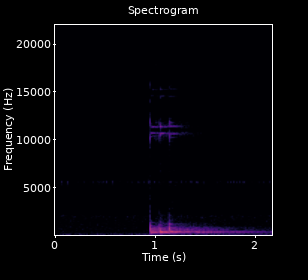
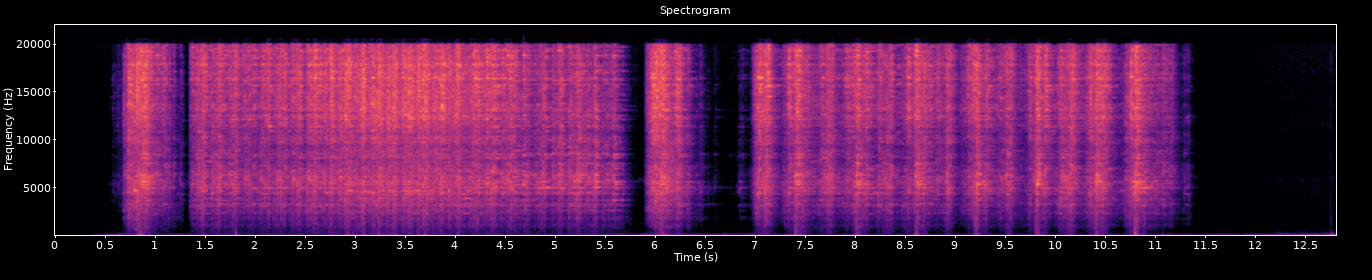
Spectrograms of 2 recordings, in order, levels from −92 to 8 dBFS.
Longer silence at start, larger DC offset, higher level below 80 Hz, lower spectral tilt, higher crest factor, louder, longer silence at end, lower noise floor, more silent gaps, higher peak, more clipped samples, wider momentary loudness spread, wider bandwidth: first, 0.95 s vs 0.65 s; neither; second, -88 dBFS vs -54 dBFS; first, -6 dB/octave vs 3 dB/octave; about the same, 20 dB vs 20 dB; second, -47 LUFS vs -16 LUFS; second, 0.1 s vs 1.6 s; first, -80 dBFS vs -68 dBFS; neither; second, -30 dBFS vs 0 dBFS; neither; first, 19 LU vs 10 LU; second, 16 kHz vs over 20 kHz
